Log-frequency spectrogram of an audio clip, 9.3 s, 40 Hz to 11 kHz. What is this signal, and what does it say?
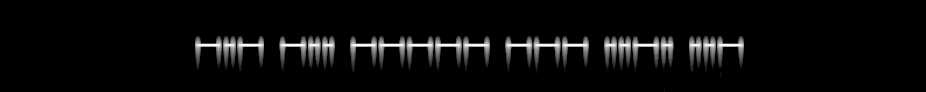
Morse code, heard as a keyed tone, about 17 wpm, 700 Hz. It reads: KD0OFU
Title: USA Call Signs - 6 Characters - Repeated 2x - 17wpm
